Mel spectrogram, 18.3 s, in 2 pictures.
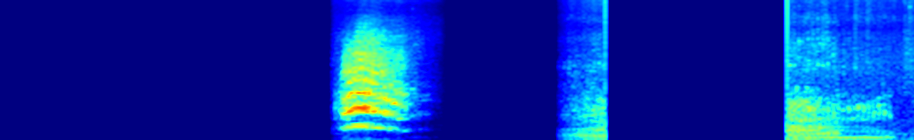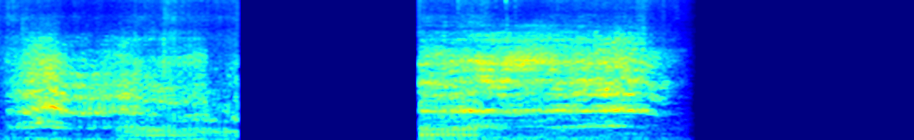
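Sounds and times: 
African elephant trumpeting: 0:03.4 - 0:04.2, 0:08.0 - 0:11.4, 0:13.4 - 0:16.0.

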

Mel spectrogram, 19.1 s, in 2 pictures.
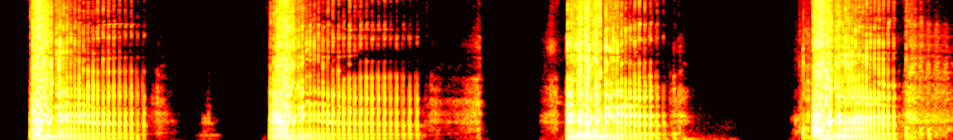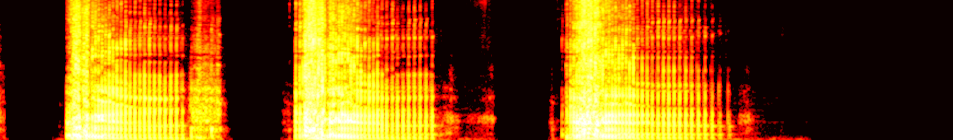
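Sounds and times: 
lion snarling: 0:00.3 - 0:01.6, 0:02.7 - 0:04.8, 0:05.5 - 0:06.8, 0:08.0 - 0:09.6, 0:10.2 - 0:11.8, 0:12.5 - 0:14.0, 0:15.2 - 0:16.8.

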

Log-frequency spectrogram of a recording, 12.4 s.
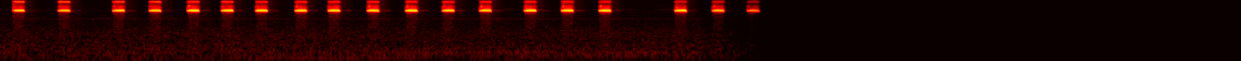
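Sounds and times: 
cricket chirping: 0:00.1 - 0:07.6.

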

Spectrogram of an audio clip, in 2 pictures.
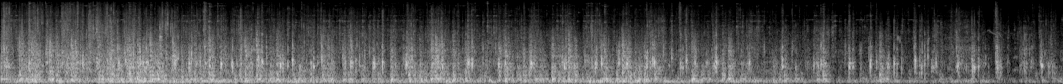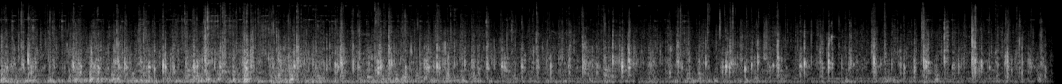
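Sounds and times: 
carriage rumbling: 0:00.0 - 0:15.6
horse hoofbeats clopping: 0:00.0 - 0:21.2.

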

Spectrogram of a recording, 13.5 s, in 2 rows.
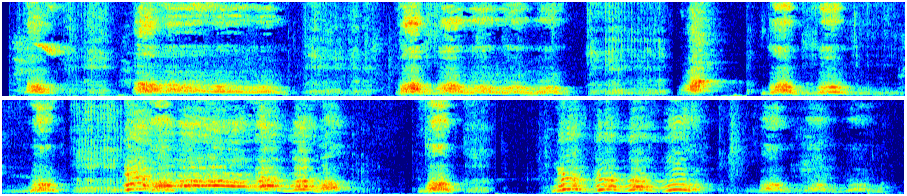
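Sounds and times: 
dog barking: 0:00.1 - 0:02.2, 0:03.0 - 0:04.3, 0:05.1 - 0:06.4, 0:07.0 - 0:10.3, 0:10.9 - 0:13.5.

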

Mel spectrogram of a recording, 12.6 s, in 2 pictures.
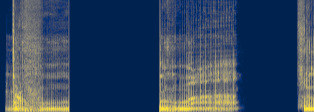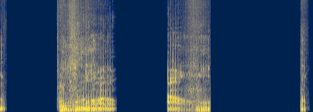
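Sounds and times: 
lion growling: 0:00.1 - 0:01.4, 0:03.2 - 0:04.8, 0:06.0 - 0:06.4, 0:07.4 - 0:08.6, 0:09.6 - 0:10.5.

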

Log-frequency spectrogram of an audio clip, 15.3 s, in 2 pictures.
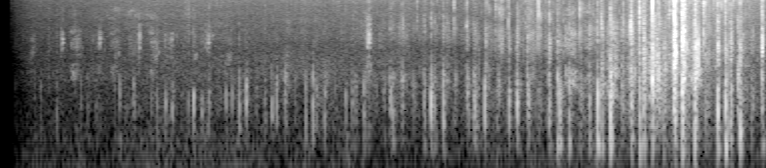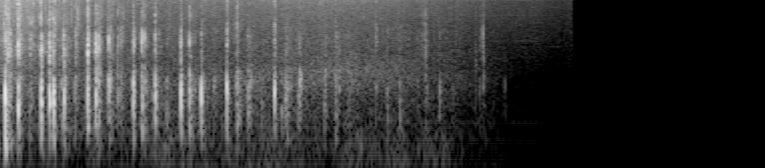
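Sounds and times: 
horse cantering hoofbeats: 0:00.3 - 0:12.2.

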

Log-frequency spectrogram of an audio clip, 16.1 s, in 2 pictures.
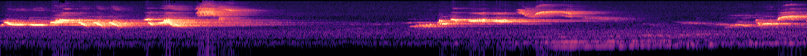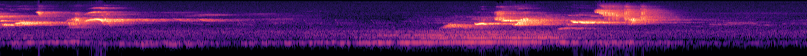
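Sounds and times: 
blackbird singing: 0:00.0 - 0:02.6, 0:04.1 - 0:06.2, 0:06.9 - 0:10.9, 0:12.5 - 0:15.8.

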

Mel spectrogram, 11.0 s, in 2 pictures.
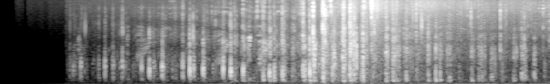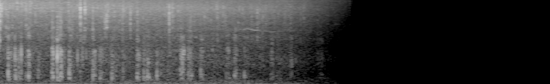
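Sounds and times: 
horse hoofbeats at a canter on dirt: 0:00.7 - 0:08.5.

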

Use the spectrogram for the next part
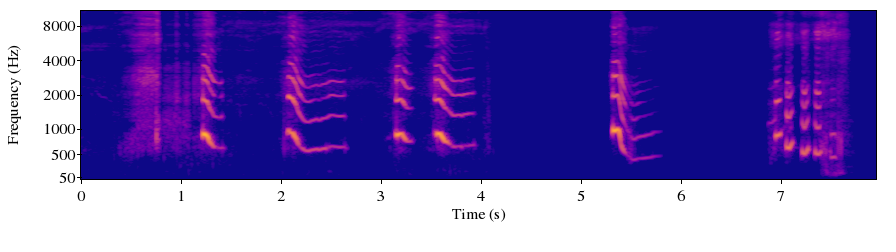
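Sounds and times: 
pug whining and whimpering: 0:00.5 - 0:01.4, 0:02.0 - 0:03.9, 0:06.9 - 0:07.7.

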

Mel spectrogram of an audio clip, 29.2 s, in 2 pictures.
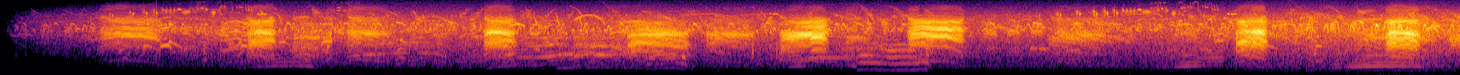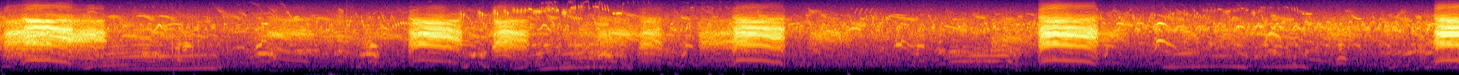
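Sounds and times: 
rook caws: 0:01.0 - 0:01.6, 0:02.4 - 0:04.1, 0:04.8 - 0:05.2, 0:06.0 - 0:08.4, 0:09.1 - 0:09.7, 0:12.3 - 0:12.8, 0:13.8 - 0:23.2, 0:24.5 - 0:27.7, 0:28.8 - 0:29.1.

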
